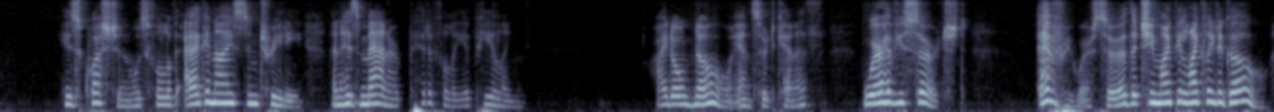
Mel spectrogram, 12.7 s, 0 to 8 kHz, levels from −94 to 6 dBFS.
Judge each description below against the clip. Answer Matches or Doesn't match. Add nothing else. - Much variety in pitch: Matches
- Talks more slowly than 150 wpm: Matches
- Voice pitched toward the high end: Matches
